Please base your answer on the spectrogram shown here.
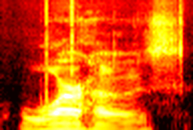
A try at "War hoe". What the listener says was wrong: H-O-E. Ho. Singular. Singular. one war. ho.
